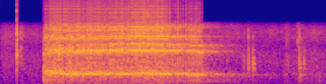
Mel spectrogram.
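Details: Person burping in the street: one long, loud, voiced belch lasting over a second, then fading, against light street noise.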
